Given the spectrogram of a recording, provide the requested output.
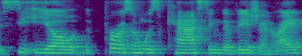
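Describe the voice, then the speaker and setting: A woman talks with a Jamaican accent. Her pitch is medium and her pace moderate. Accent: Jamaican, kept after 35 years in US. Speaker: business coach. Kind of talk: live stream talk. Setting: live stream.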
